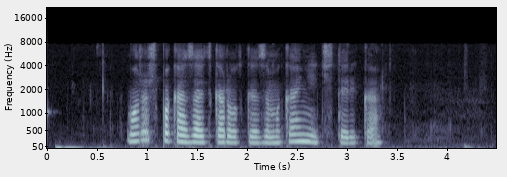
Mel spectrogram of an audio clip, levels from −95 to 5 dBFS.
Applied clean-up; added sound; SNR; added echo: none; none; none; none.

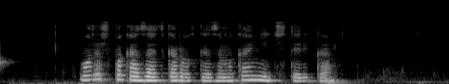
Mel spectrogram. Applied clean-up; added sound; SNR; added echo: none; none; none; reverberation time 0.4 s.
